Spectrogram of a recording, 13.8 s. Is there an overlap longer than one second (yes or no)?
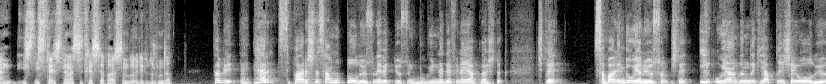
no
